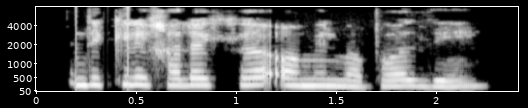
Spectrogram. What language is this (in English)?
Pashto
